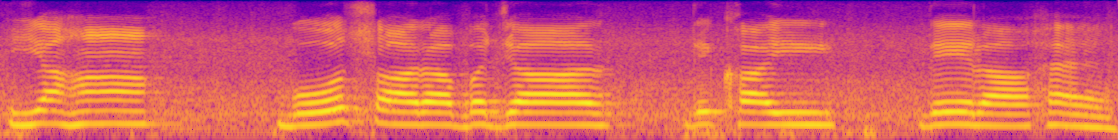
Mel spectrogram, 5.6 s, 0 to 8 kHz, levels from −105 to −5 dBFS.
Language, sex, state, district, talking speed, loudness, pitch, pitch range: Hindi, female, Haryana, Charkhi Dadri, 85 wpm, -12 LUFS, 230 Hz, 225-235 Hz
